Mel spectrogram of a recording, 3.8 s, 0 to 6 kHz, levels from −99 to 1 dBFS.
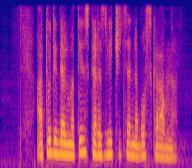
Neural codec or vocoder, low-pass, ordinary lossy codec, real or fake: codec, 16 kHz, 2 kbps, FreqCodec, smaller model; 5.4 kHz; none; fake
